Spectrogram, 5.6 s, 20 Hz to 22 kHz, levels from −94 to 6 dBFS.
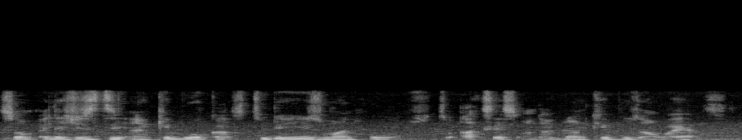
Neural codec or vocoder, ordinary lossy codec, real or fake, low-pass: none; none; real; none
